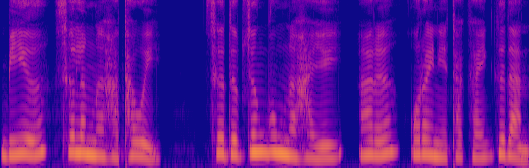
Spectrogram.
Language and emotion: Bodo, neutral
